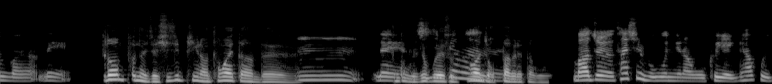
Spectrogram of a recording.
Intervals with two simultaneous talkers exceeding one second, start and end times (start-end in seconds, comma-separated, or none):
3.9-5.2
